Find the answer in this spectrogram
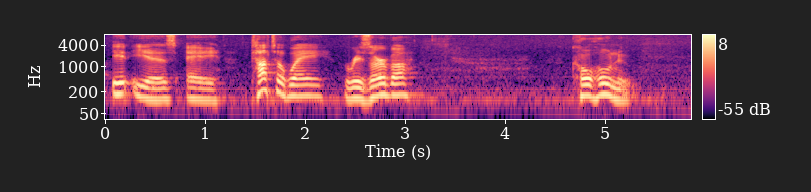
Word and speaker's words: Cojonu: But anyway, uh it is a Tataway reserva kohonu. C O J O N U. Kohonu. I think that is the proper way to pronounce that.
